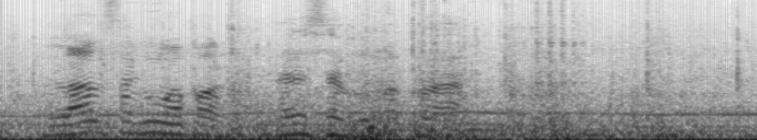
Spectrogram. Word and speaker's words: Lalsavunga: ठीक है भैया, लाल सगुआ पार्क बोल दीजिए आप थोड़ा प्रोनाउंसिएशन। लाल सगुआ पार्क।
